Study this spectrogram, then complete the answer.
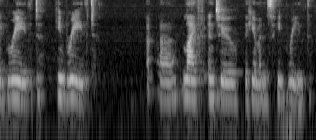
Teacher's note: Going back up to the voiced consonants, the voiced th sounds as it does in the word breathe.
